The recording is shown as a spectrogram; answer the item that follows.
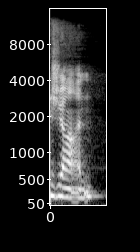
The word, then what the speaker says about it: Jean: the kakana no this his name is supposed to be said Jean okay and they say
